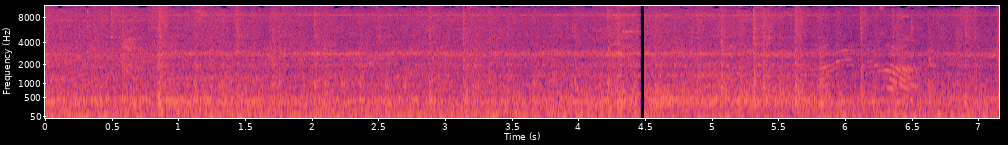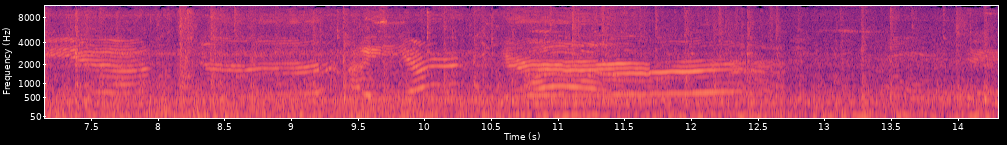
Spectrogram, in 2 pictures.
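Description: Train running on the rails, heard from inside the car: a steady rumble and rattle. Voices call out over it from about six seconds in until about twelve seconds.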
